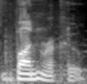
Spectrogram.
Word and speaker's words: bunraku: recruit is that how you say it it's bunraku b-u-n is okay that you mentioned perhaps something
